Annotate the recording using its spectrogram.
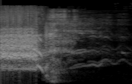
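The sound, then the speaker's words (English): A person lets out a loud, harsh scream that drops in pitch and trails off into a thin, wavering cry, fading within about a second and a half. No talking. “You don't have to scream. I can hear you.”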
